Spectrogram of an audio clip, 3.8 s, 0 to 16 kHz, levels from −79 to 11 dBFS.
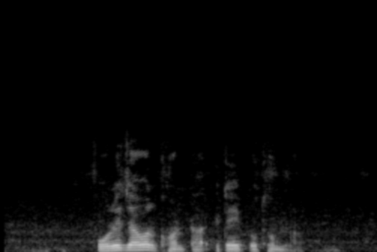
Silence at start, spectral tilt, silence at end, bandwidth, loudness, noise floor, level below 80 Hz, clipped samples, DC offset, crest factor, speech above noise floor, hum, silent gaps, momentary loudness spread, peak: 0.95 s; -9 dB/octave; 0.9 s; 6.8 kHz; -18 LUFS; -53 dBFS; -52 dBFS; under 0.1%; under 0.1%; 18 dB; 35 dB; none; none; 16 LU; -2 dBFS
